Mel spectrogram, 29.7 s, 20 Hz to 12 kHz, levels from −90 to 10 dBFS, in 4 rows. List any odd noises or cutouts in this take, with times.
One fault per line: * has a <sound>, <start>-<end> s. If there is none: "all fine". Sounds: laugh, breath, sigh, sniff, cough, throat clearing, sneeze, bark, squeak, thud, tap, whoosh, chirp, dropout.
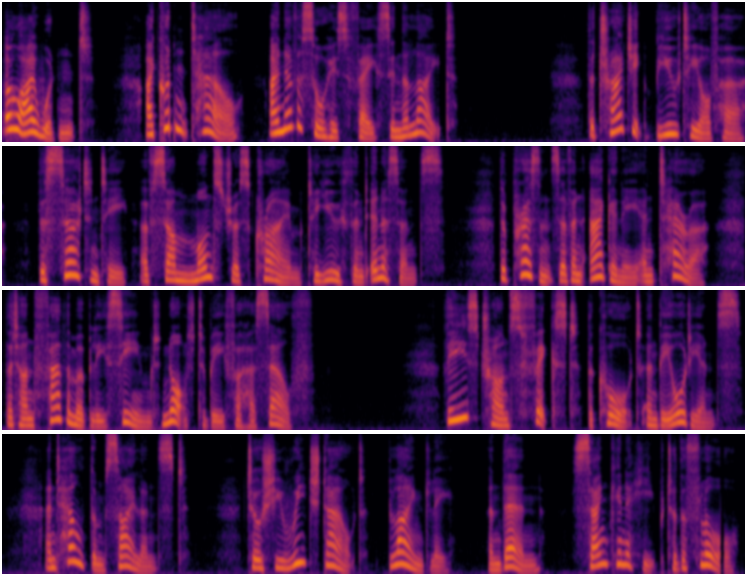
* has a dropout, 29.5-29.5 s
